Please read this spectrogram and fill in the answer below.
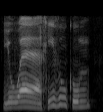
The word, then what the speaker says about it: يواخذكم: يعني أبدلها، أبدل الهمزة واو، فصار النطق يواخذكم، يواخذكم، هذه كلمة يواخذكم.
